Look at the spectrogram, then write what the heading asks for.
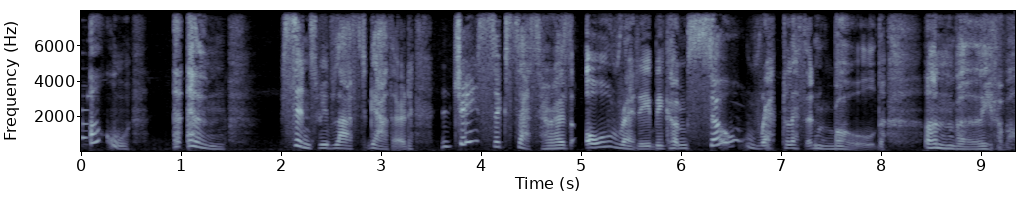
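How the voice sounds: A woman's put-on character voice at medium pitch, fairly slow, with long, frequent pauses.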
